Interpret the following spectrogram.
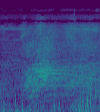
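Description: Radio-controlled aerobatic plane's motor and propeller droning in flight, its tone swelling a little about halfway through as the throttle is worked to hold the plane in a slow, nose-high manoeuvre. Wind buffets the microphone.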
